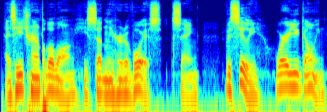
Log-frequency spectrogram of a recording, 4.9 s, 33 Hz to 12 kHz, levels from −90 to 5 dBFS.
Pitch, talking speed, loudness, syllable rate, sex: 95 Hz, 185 wpm, -20 LUFS, 5.5 syllables/s, male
